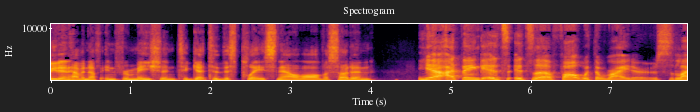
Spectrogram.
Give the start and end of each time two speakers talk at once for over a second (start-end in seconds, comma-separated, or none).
none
